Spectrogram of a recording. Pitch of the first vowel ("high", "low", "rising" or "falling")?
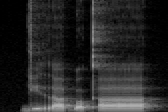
low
